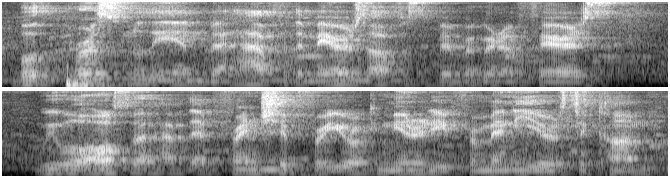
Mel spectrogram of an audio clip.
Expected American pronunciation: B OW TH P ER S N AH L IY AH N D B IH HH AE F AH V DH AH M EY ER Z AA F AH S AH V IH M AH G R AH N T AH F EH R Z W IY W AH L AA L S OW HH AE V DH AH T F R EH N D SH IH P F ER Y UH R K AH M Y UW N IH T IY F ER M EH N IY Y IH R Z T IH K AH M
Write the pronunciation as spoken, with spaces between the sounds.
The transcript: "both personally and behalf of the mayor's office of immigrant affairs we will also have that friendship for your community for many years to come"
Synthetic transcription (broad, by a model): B OW TH P ER S N L IY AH N B IH HH AE F AH V DH AH M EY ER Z AA F AH S AH V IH M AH G R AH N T AH F EH R Z W IY W AH L AA L S OW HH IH V DH AH T F R EH N D SH IH P F ER Y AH R K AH M Y UW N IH T IY F ER M EH N IY Y IH R Z T IH K AH M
